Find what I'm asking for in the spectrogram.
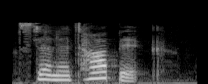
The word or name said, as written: stenotopic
